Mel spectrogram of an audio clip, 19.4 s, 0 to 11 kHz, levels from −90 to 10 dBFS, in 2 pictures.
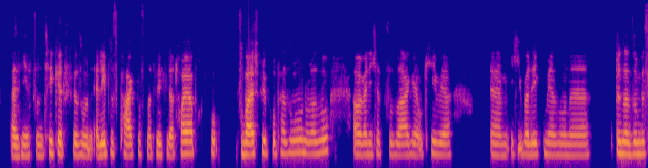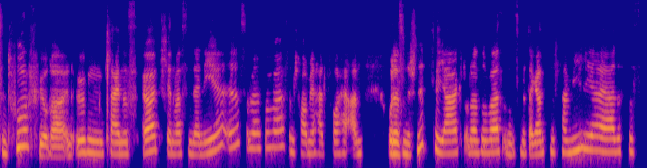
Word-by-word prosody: weiß 165 -1 +4
ich 160 - -6
nicht, 170 0 -2
so 175 - -2
'n 170 - -4
Ticket 195 -2 +2
für 180 - -1
so 175 -1 -1
'n - - -2
Erlebnispark 180 0 +2
ist 190 - -10
natürlich 175 +2 -2
wieder 165 - +2
teuer 195 -1 +5 0.2
pro - - -3 0.3
zum 195 - 0
Beispiel 190 +2 +7
pro 200 - -2
Person 210 +1 -1
oder 195 0 -2
so, 220 +3 +1 0.4
aber 185 0 +3
wenn 185 - 0
ich 185 - -7
jetzt 200 -1 -8
so 185 - -6
sage: 180 0 0
„Okay, 200 -3 -3
wir, 180 0 0 0.6
ähm 175 -2 -3
ich - - -10
überlege 185 +1 0
mir 180 -2 -2
so 180 0 -4
'ne 175 0 -3 0.4
bin 200 -1 +5
dann 190 -1 +5
so 190 - +2
'n 190 - +3
bisschen 195 +1 -1
Tour-Führer 175 - +2
in - - -3
irgend 210 -1 +2
'n - - -9
kleines 195 -1 -1
Örtchen, 230 -2 +3
was 190 +1 -4
in 195 - -6
der 180 -1 -1
Nähe 220 - -1 0.2
ist 370 - -14
oder 280 0 -3
so 290 - -8
was, 305 +1 -3
und 220 -2 -5
schaue 195 -2 -3
mir 195 +1 -5
halt 190 -1 -5
vorher 200 0 -3
an 200 - -1 0.4
oder 195 -1 +7
so 200 +1 -3
'ne 185 - -1
Schnitzeljagd 215 - 0
oder 210 -1 0
sowas 215 +1 +4
und 190 +3 -9
mit 195 -2 -7
der - - +2
ganzen 200 +3 0
Familie, 235 +6 0
ja, 225 -2 +4
das 225 0 -4
ist 225 -1 -5
195 Hz, 230 wpm, -23 LUFS, 185-215 Hz, 0.6 s, Beispiel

